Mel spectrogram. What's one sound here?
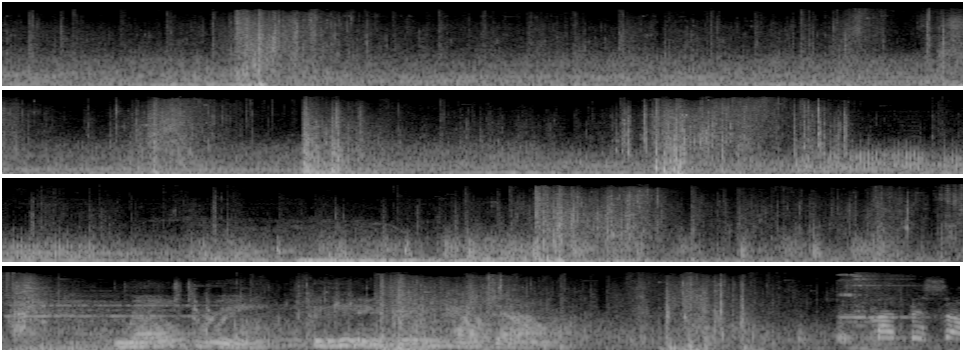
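Footsteps crunch over rough ground at a run.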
